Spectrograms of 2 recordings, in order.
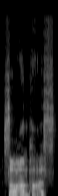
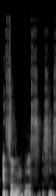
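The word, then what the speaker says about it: Salonpas: There's not a lot of, probably the biggest Filipino brand that you've ever heard of is, they pronounce it, Salampas. So that heat patch, that's a Filipino brand. But that's like the most recognizable. It's Salampas. So,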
